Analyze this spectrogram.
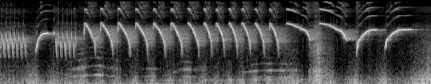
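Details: Canary in full continuous song, played as a lure to get silent or young canaries singing: rapid series of bright downward-swept whistles repeated about six times a second, then a few longer slurred notes, dense and loud.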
